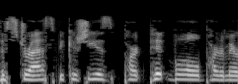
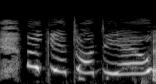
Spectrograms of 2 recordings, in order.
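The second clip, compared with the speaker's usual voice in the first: mock hysterical sobbing outburst, much higher-pitched. Recounting hanging up the phone while at work, retelling hysterical crying. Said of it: "I'm hysterically crying".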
